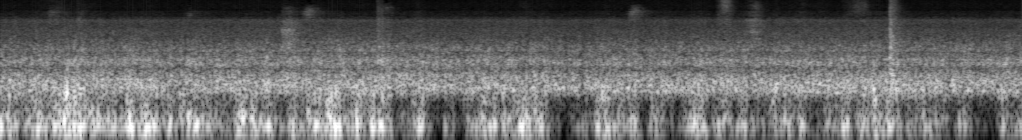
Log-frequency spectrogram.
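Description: Steady background rumble and hiss with no speech, the low rumble rising and falling unevenly throughout.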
